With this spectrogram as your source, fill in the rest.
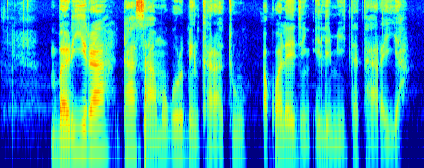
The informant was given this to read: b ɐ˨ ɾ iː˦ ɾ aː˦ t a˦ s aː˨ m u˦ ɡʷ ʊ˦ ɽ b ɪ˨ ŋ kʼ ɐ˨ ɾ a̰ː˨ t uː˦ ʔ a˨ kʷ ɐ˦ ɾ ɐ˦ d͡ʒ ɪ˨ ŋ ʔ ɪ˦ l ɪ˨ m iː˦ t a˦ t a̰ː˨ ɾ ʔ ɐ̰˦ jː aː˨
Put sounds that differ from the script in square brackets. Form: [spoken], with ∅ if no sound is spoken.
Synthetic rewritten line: b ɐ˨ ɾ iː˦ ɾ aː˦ t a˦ s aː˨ m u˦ ɡʷ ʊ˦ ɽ b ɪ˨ ŋ [k] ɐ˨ ɾ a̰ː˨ t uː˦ ʔ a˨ kʷ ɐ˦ [l] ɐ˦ d͡ʒ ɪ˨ ŋ ʔ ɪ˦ l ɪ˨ m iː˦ t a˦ t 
